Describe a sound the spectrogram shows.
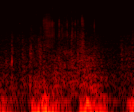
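A bowstring creaks as it is drawn.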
